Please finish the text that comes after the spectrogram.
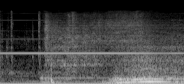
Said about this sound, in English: gets to start his Ferrari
